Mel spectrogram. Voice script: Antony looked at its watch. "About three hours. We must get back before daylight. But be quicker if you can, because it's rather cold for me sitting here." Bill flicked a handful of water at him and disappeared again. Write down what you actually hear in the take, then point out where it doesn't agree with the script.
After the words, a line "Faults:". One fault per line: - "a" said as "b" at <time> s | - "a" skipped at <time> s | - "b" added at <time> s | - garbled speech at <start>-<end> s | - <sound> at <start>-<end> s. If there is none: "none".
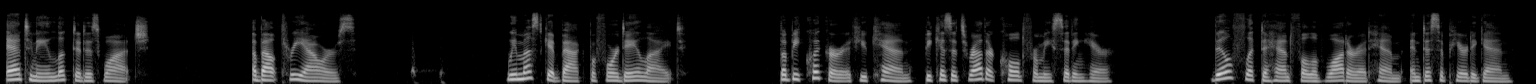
Antony looked at his watch. "About three hours. We must get back before daylight. But be quicker if you can, because it's rather cold for me sitting here." Bill flicked a handful of water at him and disappeared again.
Faults:
- "its" said as "his" at 0.8 s
- whoosh at 4.1-4.5 s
